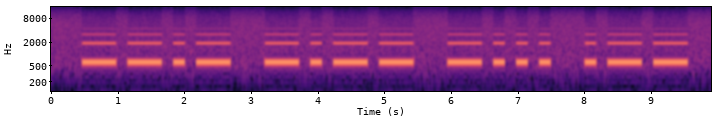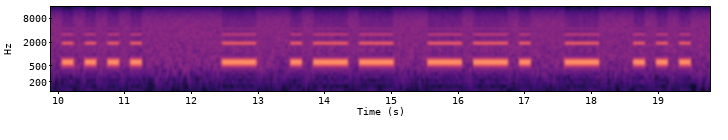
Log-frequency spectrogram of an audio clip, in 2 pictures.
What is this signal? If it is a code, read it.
Morse code, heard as a keyed tone, machine-sent, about 7 wpm, 630 Hz. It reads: QYBWH TWGTS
